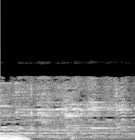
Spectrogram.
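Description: A woman's chanted poetry recitation (ngâm thơ) holds a wavering note that ends about half a second in, leaving soft instrumental accompaniment for the rest.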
